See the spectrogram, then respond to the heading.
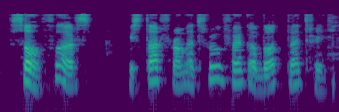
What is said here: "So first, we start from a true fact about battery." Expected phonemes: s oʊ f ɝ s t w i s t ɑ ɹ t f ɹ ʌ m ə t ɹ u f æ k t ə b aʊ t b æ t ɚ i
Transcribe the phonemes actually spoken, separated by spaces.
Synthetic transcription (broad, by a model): s oʊ f ɝ s t w i s t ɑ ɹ t f ɹ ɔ m ə t ɹ u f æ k ə b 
